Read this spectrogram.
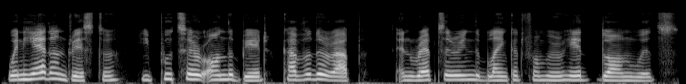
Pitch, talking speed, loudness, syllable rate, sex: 205 Hz, 210 wpm, -17 LUFS, 5.1 syllables/s, female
